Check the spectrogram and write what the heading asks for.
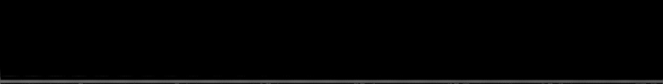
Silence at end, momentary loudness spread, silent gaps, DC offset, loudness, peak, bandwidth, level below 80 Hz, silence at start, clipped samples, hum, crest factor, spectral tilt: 0 s; 4 LU; none; under 0.1%; -48 LUFS; -40 dBFS; 0.5 kHz; -80 dBFS; 0 s; under 0.1%; none; 6 dB; -18 dB/octave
